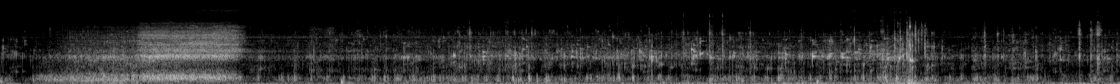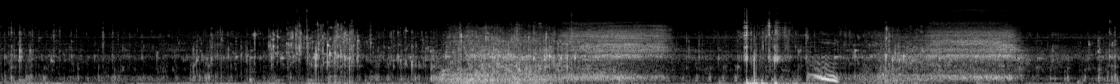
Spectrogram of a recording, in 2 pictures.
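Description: Air bubbles from a diver's regulator rush and gurgle in loud bursts underwater.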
